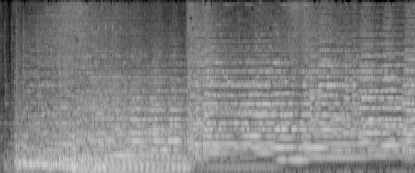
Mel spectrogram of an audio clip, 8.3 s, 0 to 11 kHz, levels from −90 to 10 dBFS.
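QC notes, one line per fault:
No technical faults are present in the signal.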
